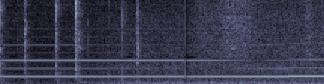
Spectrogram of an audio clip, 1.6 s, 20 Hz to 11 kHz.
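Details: GMC Suburban with 6.5 L diesel, key on, engine off: steady, even fan whoosh under a constant chime tone; heater blower runs smoothly with no rattle or squeal; blower fan running normally.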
